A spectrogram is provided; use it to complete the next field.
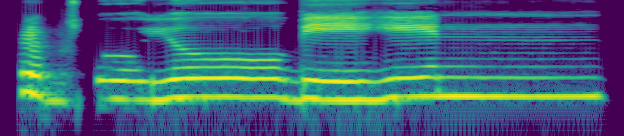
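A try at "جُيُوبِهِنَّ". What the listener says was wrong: Ya. Kurang lebih seperti itu durasinya segitu.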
